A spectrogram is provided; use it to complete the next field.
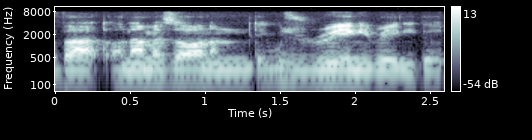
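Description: Moderately paced speech in a British accent with monotone, flat intonation. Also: man. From United Kingdom. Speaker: radio show host. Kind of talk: casual chat.

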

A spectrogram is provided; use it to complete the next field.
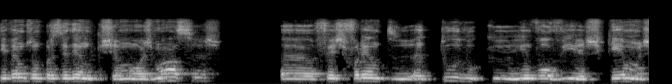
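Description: A man speaks at a fairly slow pace, his fairly high voice swinging very widely in pitch. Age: 30s. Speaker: football fan, former goalkeeper. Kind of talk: casual interview.

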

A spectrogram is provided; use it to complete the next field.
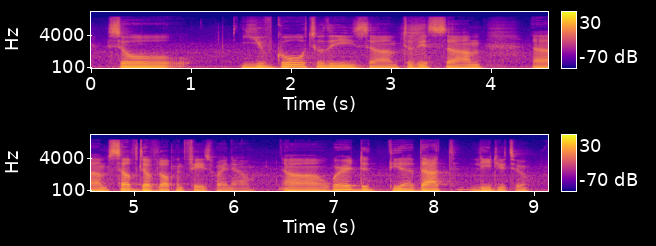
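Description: A man speaks at a very slow pace with a fairly low pitch. His intonation stays fairly even. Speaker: podcast host. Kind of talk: casual interview conversation. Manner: halting, many fillers.

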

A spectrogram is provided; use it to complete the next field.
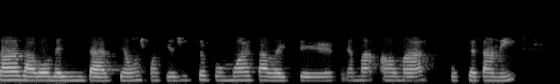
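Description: A woman's medium-pitched voice with a Quebec accent, flat monotone intonation and a moderate pace. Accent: Québécois French. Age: 20s. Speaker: nutrition student and CrossFit athlete. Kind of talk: casual interview.

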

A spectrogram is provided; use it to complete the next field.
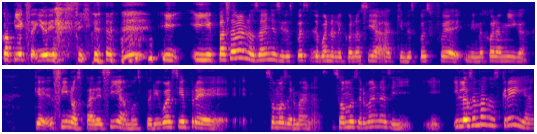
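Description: Fairly slow speech with lively intonation and big swings in loudness. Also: woman, high pitch for a woman. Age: 20s. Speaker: podcast co-host. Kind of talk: casual chat.

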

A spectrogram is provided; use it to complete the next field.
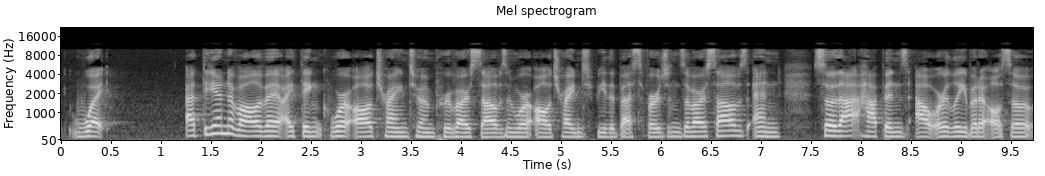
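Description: A woman's very deep, low voice in an American accent, at a moderate pace with fairly even intonation, over a quiet background. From Washington State, US. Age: 30s. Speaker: makeup artist. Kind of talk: casual chat. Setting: home.

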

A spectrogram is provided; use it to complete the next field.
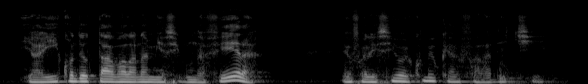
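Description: At a moderate pace, the voice sounds dark, mellow and somewhat breathy, with ordinary pitch variation. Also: man, long, frequent pauses. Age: 50s. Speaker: theologian and writer. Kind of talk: casual chat. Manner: animated.

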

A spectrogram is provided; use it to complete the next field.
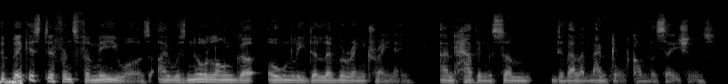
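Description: A man's very deep, low voice with a Welsh accent, fairly quick pace and ordinary pitch variation on a very clean recording with a silent background. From Wales. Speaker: business consultant. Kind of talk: interview. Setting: home office.

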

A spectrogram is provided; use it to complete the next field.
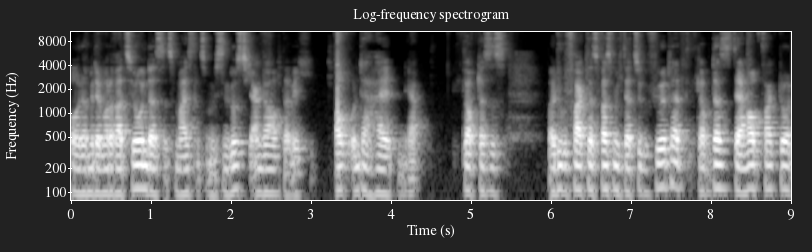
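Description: A man talks at a fairly quick pace in a flat monotone. His fairly low voice has a dark, mellow tone. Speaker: actor. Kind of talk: casual chat. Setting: video interview, studio.

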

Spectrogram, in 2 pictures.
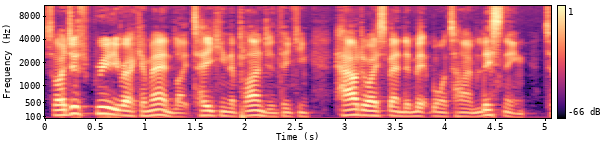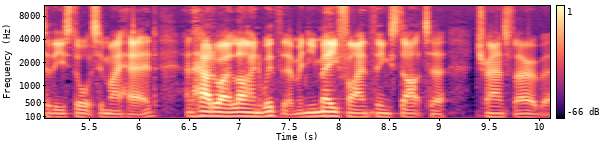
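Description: A man speaks at a fairly quick pace. His medium-pitched voice has lively intonation. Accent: British. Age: 20s. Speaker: neuroscientist. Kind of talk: casual interview.

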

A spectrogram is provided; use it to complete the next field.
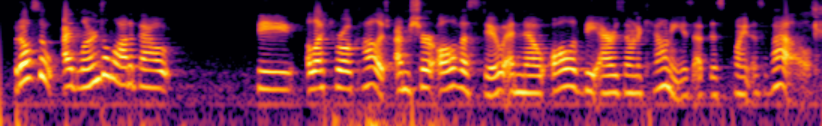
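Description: A woman talks in an ordinary speaking voice at a fairly quick pace. Her pitch is fairly high and her intonation lively. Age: 30s. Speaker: podcast co-host. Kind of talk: casual chat. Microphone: echo on recording.

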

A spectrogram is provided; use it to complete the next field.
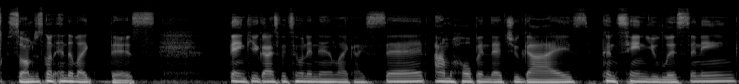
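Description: A man with an American accent talks at a moderate pace in a medium pitch, his tone dark and mellow and his intonation fairly even. The recording is very clean, with a silent background. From Jacksonville, Florida. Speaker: podcast host. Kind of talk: casual solo monologue. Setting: home recording, alone. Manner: halting, with many fillers and restarts.

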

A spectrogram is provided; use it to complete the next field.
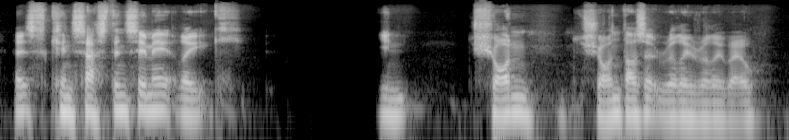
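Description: Speaking with a Scottish accent, a man has a medium pitch and a dark, mellow tone at a moderate pace. The sound is dry and close with no echo, over a quiet background. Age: 40s. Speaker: podcast guest. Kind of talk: casual chat.

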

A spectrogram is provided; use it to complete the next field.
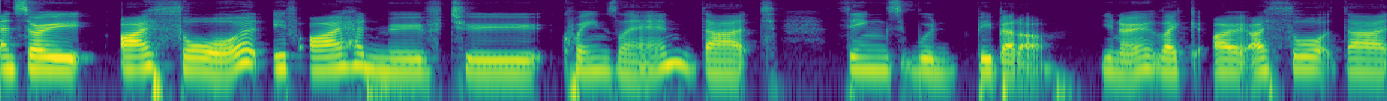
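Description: A woman speaks at a medium pitch, recorded dry and close with no echo. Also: very clean recording, silent background. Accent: Australian. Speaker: podcast host and business coach. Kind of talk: casual monologue.

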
